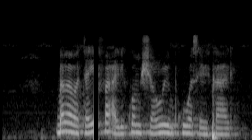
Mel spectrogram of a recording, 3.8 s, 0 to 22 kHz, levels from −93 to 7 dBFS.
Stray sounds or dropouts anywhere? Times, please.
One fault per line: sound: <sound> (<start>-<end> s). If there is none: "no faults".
sound: dropout (1.4-1.5 s)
